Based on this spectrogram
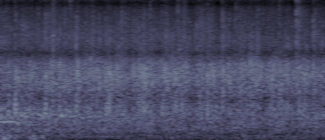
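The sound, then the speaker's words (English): An audience claps together in a sustained, dense burst of applause, many hands making steady crackling noise that fills the room at an even level for several seconds. “Well, if you're going to clap, go ahead and do it, all right?”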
